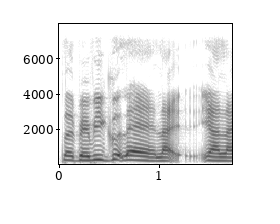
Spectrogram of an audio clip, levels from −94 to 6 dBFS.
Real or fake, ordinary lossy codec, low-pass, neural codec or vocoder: real; none; 7.2 kHz; none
